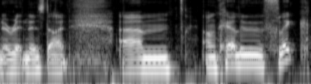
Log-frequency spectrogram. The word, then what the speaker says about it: ongelooflik: written this down um on flick no yeah that's good yeah so like as opposed to it's yeah that's that's good yeah maybe a five out of 10 for my pronunciation it's it's unbelievable it's a translation unb okay Uncle llick okay I I'll practice that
